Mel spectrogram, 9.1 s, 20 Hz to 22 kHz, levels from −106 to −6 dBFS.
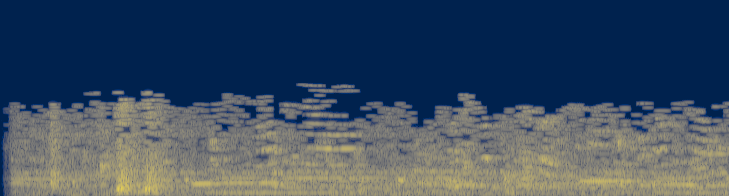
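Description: From start to finish there's heavy, watery swirl and nothing above 3.7 kHz, which is likely MP3 compression at a very starved bitrate, around 8 kbps.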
